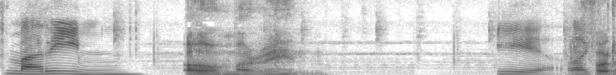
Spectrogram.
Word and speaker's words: Marine: How about you're pronouncing her name, Marina? Marina. Is that not right? It's just Marine.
